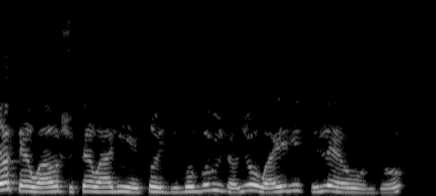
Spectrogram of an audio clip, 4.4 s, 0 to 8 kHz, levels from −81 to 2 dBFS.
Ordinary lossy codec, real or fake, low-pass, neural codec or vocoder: none; real; 7.2 kHz; none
